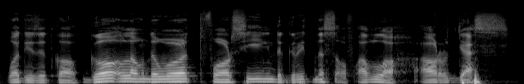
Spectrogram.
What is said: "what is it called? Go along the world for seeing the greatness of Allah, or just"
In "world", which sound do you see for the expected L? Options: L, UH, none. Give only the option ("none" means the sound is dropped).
none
